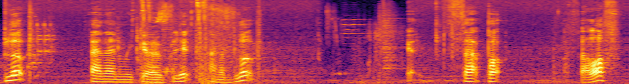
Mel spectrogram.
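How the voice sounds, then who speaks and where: Guy streaming a game, mid voice, jokey and self-mocking, mutters thru stuff out loud, bit of background noise. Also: medium pitch, lively intonation, slow pace. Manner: self-deprecating, playful, thinks aloud with repeated words. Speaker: livestreamer playing a puzzle game. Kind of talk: casual livestream gameplay commentary, chatting with viewers.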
